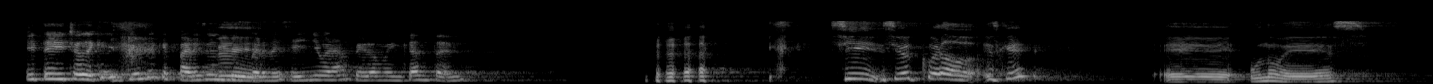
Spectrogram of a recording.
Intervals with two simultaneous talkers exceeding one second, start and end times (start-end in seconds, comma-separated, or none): none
